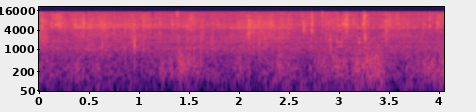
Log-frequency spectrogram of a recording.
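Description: Wind gusting over the microphone in a snowstorm: a low rumbling buffeting that swells and fades irregularly every second or so, with a few faint ticks.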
